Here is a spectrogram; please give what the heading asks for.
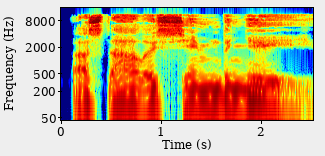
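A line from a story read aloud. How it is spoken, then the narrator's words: Sepulchral voice. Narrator (Russian): за могильным голосом произнес я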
